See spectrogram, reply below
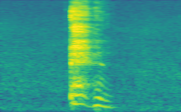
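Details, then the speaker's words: Adult with a cold and a hoarse, breaking voice, recorded while talking outdoors: a single abrupt, voiced burst, a sneeze or cough. "আমার গলাটা একটু ভেঙ্গে গেছে। গলার voice মাঝে মাঝে পাল্টে যাচ্ছে। ঠান্ডা লেগেছে।"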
